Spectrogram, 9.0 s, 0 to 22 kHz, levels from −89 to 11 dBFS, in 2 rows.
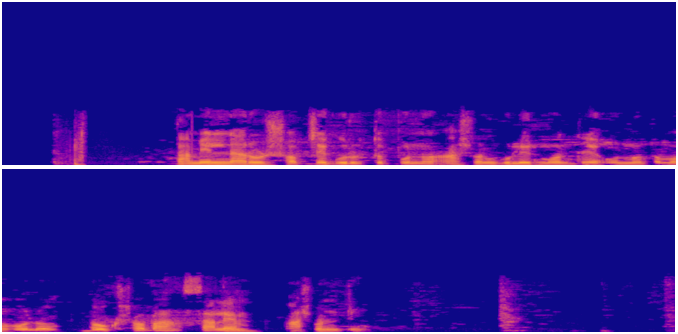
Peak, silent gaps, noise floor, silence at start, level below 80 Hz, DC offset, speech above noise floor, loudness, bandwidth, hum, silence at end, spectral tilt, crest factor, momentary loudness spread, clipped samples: -2 dBFS; none; -70 dBFS; 0.5 s; -60 dBFS; under 0.1%; 52 dB; -18 LUFS; 7.8 kHz; none; 1.05 s; -5 dB/octave; 18 dB; 19 LU; under 0.1%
